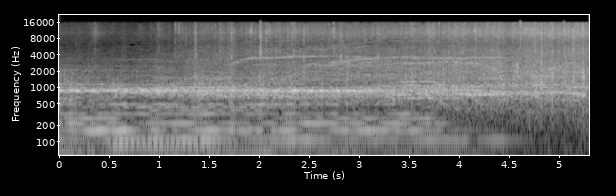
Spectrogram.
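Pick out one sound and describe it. A keyboard plays low, sustained notes and then stops.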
